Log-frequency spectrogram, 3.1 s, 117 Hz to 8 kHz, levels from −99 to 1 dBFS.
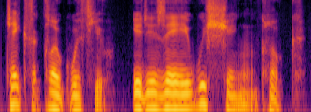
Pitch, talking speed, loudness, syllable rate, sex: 115 Hz, 195 wpm, -18 LUFS, 3.8 syllables/s, male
